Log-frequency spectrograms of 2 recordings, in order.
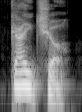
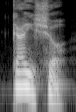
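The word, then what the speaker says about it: Kaixo: ¿Puedes repetirlo?» «Kaicho», intentó Ricardo, pero la pronunciación sonó forzada y extraña en su boca. No, escucha. Kaicho. La X se pronuncia como sh.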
